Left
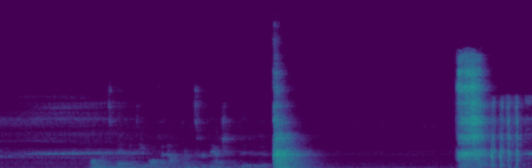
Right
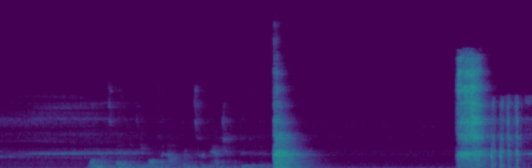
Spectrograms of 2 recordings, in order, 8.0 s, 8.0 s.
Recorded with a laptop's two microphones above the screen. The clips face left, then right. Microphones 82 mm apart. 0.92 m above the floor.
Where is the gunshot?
10° right (ahead or behind), 0.9 m.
